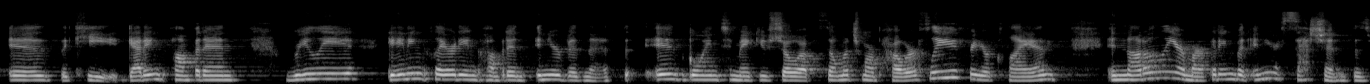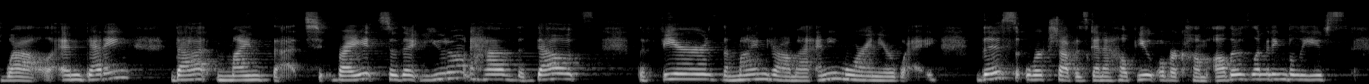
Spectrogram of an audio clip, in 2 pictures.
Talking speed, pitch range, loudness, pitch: 155 wpm, 195-235 Hz, -25 LUFS, 215 Hz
